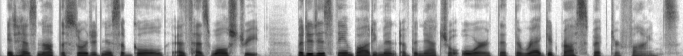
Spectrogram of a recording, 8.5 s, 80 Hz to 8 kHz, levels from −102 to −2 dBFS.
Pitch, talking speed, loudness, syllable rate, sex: 170 Hz, 175 wpm, -19 LUFS, 4.6 syllables/s, female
